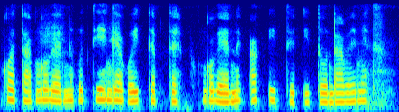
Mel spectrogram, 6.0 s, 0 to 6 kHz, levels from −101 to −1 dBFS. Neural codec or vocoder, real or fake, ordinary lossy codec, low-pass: none; real; none; 5.4 kHz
